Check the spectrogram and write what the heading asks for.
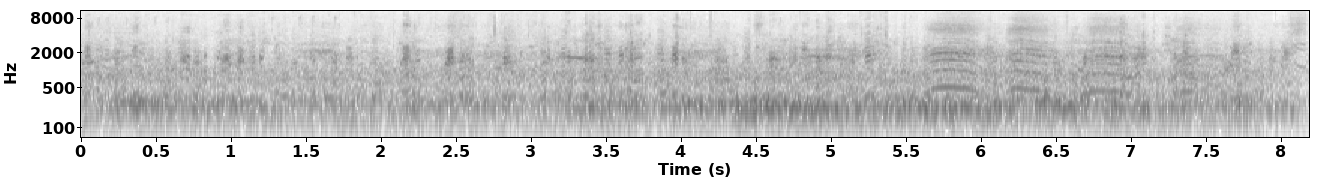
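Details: Ducks crowding to be fed in snowy Cuerden Valley Park; a noisy, murmuring background gives way near the end to a run of loud, nasal, downslurred quacks repeated in quick succession.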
